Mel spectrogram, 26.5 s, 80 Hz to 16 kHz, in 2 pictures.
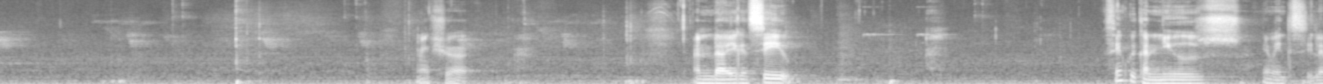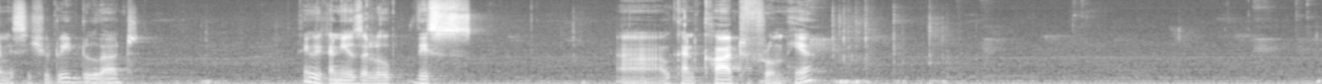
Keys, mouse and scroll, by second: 1.9 right click, 2.5 g, 4.1 KP_3, 5.0 KP_1, 5.9-6.3 scroll down 2, 6.3 alt+a, 6.5-8.0 scroll up 1, 9.7 z, 9.9 click, 13.9 click, 16.4 click, 18.0-18.5 scroll up 1, 18.5-20.5 scroll down 1, 21.7 alt+a, 22.5 k.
